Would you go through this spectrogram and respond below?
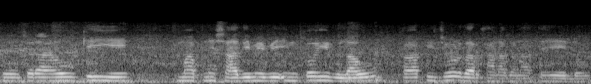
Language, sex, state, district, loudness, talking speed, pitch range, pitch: Hindi, male, Maharashtra, Gondia, -16 LUFS, 215 wpm, 155-170 Hz, 165 Hz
